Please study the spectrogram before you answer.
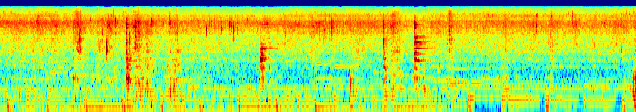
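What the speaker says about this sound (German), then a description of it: "Wird alles nochmal durchgerührt. Die Zwiebeln werden jetzt arg dunkel." Onions frying in a pan while being stirred, darkening toward burnt in a turmeric stew: a steady close sizzle with repeated scraping stir strokes throughout, no talking.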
